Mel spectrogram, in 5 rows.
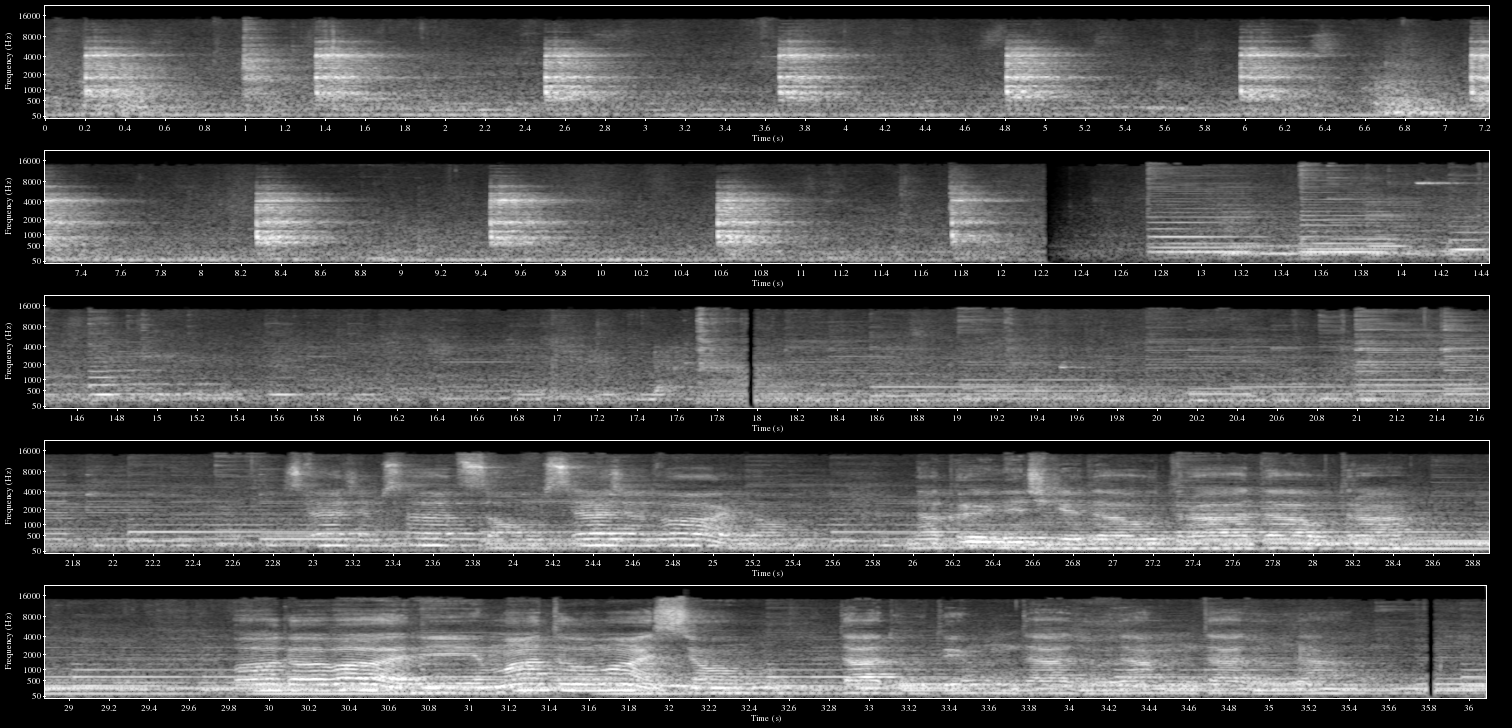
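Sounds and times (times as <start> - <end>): plucked acoustic guitar: 0.0 - 36.0.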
